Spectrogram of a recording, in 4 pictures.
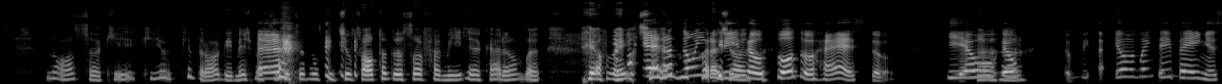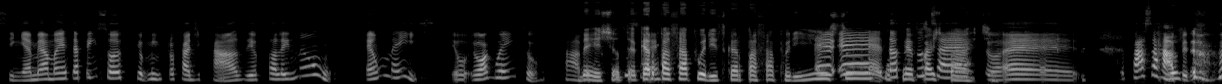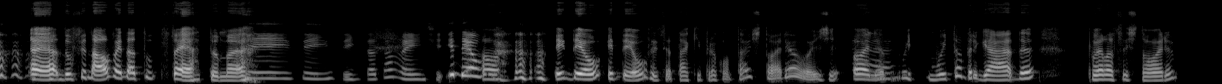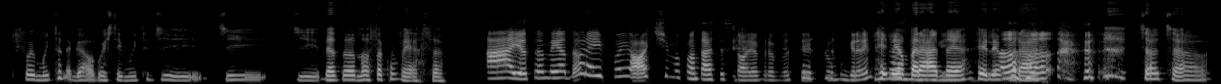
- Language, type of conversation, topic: Portuguese, podcast, Como foi sua primeira viagem solo?
- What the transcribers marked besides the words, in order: laugh; other noise; laugh; laugh; laugh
